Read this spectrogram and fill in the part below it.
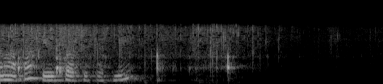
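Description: A wooden spatula scrapes and stirs in a wok.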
